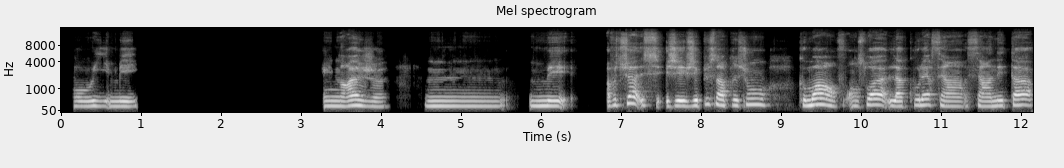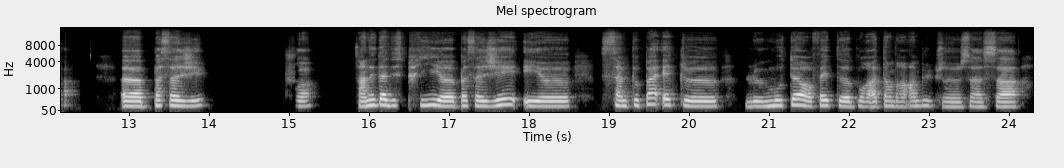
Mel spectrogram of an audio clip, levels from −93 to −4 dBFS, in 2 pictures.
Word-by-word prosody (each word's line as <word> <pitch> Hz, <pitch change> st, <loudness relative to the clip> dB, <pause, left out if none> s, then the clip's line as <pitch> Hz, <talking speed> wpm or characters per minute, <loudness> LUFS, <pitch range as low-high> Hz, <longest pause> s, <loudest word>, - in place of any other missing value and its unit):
Oui, 180 Hz, 0 st, -2 dB
mais 180 Hz, 0 st, -1 dB, 2.3 s
Une 185 Hz, 0 st, -1 dB
rage, 190 Hz, 0 st, +3 dB
heu, 170 Hz, 0 st, -6 dB, 0.5 s
mmh 185 Hz, 0 st, -3 dB, 0.3 s
mais 190 Hz, -, +1 dB, 0.4 s
en -, -, -2 dB
fait 220 Hz, -, -1 dB
tu 225 Hz, +6 st, +1 dB
vois? 275 Hz, -7 st, +3 dB
C'est 205 Hz, -, -4 dB
j'ai 190 Hz, +1 st, +6 dB
j'ai 200 Hz, +2 st, +4 dB
plus 240 Hz, +4 st, -6 dB
l'impression, 220 Hz, +1 st, +1 dB, 0.4 s
que 205 Hz, -, 0 dB
moi 230 Hz, +4 st, +7 dB
en 200 Hz, -3 st, +1 dB
f -, -, -16 dB
en 190 Hz, -, -5 dB
soi, 225 Hz, +3 st, +4 dB
la 185 Hz, -1 st, +4 dB
colère, 215 Hz, +4 st, 0 dB
c'est 225 Hz, -2 st, -5 dB
un 180 Hz, -1 st, -3 dB
c'est -, -, -7 dB
un 180 Hz, 0 st, 0 dB
état, 215 Hz, +2 st, +1 dB, 0.6 s
heu, 180 Hz, -1 st, +6 dB, 0.2 s
passager, 205 Hz, 0 st, 0 dB, 0.9 s
tu -, -, -21 dB
vois? 185 Hz, 0 st, -7 dB, 0.4 s
C'est -, -, -4 dB
un 175 Hz, -, +2 dB
état 215 Hz, +1 st, +4 dB
d'esprit, 210 Hz, +1 st, -2 dB
heu, 185 Hz, 0 st, +5 dB
passager 195 Hz, +4 st, 0 dB
et 185 Hz, -1 st, +3 dB
heu, 180 Hz, 0 st, 0 dB, 0.4 s
ça 210 Hz, -, -4 dB
ne -, -, 0 dB
peut 210 Hz, +1 st, -5 dB
pas 245 Hz, +2 st, +1 dB
être, 225 Hz, -1 st, -2 dB
heu, 180 Hz, -1 st, +1 dB, 0.3 s
le 175 Hz, +1 st, -4 dB
moteur 200 Hz, +3 st, +3 dB
en -, -, -4 dB
fait 200 Hz, +1 st, -2 dB, 0.2 s
pour 180 Hz, -1 st, -6 dB
atteindre 175 Hz, +1 st, -4 dB
un 175 Hz, -, -8 dB
un 180 Hz, +1 st, -4 dB
but. 175 Hz, -4 st, -8 dB
Ça 165 Hz, 0 st, -7 dB
ça 165 Hz, 0 st, -1 dB
190 Hz, 145 wpm, -23 LUFS, 180-210 Hz, 2.3 s, moi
